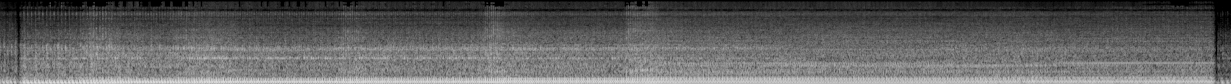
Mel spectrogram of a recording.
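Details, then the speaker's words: Kubota L3000DT tractor diesel, replacement used engine, fuel line bypassing weak lift pump straight from full tank: steady even clatter, low rumble stepping up slightly then holding smooth; healthy idle. "I got fuel up here now. Sounds healthy. pumping. My bolts are falling."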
